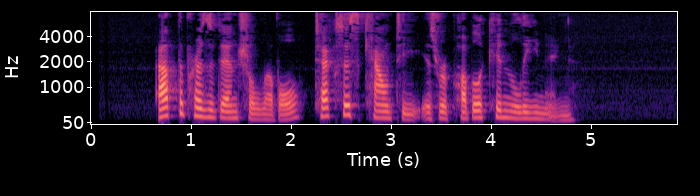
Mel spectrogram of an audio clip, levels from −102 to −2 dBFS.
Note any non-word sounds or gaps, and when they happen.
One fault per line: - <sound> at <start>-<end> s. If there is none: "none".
none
